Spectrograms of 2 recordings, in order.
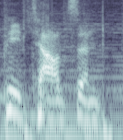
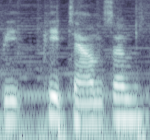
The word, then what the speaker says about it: Pete Townshend: Yeah, or it's uh it's pronounced Pete Townshend. Oh, it's pronounced Pete Townshend. Okay. Yep. I don't know why the H is in there. That's just how it is.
